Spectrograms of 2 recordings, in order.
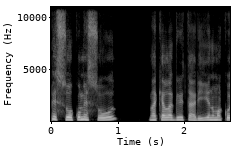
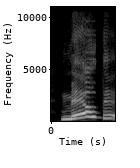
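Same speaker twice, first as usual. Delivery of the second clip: mock very high-pitched yell; 9 semitones higher than usual. Retelling what one of your friends suddenly yelled, imitating a shout like Edir Macedo. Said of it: "mas gritar assim".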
